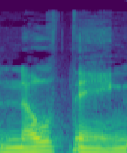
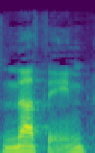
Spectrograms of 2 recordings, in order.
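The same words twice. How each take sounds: First: "No thing" as two separate words; split pronunciation. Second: Said in the usual way. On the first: Shown as a demonstration. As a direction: say "No thing" with a long O, then a distinct "thing". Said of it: "we read it as nothing, but it says, "No thing". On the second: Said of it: "we read it as nothing".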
